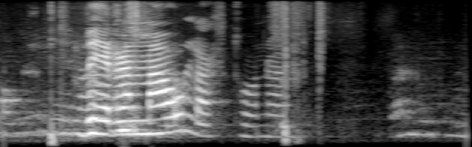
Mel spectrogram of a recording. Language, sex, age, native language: Icelandic, male, 9, Icelandic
